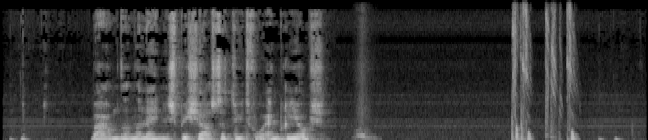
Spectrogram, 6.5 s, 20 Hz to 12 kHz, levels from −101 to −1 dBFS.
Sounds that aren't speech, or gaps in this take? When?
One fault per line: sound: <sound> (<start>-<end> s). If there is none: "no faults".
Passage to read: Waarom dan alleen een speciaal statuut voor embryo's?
sound: whoosh (3.5-3.9 s)
sound: chirp (5.1-5.8 s)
